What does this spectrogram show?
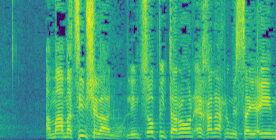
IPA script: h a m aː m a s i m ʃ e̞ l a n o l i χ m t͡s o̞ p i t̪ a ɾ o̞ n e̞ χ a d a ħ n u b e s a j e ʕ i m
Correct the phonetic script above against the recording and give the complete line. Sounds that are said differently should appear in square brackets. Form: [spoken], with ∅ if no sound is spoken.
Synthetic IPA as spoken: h a m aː m a [t͡s] i m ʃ e̞ l a n [u] l i [∅] m t͡s o̞ p i t̪ a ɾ o̞ n e̞ χ a [n] a ħ n u [m] e s a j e ʕ i m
